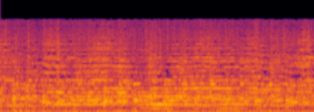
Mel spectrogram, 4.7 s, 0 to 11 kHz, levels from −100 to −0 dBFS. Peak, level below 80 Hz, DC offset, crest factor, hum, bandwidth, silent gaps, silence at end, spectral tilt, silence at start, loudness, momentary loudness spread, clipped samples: -6 dBFS; -36 dBFS; 1%; 14 dB; none; 6.4 kHz; none; 0 s; -5.5 dB/octave; 0 s; -22 LUFS; 3 LU; under 0.1%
